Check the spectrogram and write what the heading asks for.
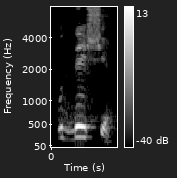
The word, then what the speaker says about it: उद्देश्य: के ऊ परर सूर्या उद्देश्य य पर हम क्या बोल रहे हैं उद्देश्य उद्देश्य नहीं बोल रहे इसलिए आधा द का उच्चारण आ रहा है पहले उसके बाद फिर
